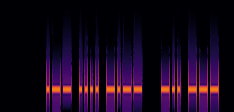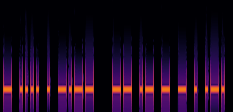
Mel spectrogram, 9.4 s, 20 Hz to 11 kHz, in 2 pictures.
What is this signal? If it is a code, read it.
Morse code, heard as a keyed tone, about 22 wpm, 700 Hz. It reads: WHY DO THEY MATTER
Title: Sentences from Top 700 Words 22wpm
